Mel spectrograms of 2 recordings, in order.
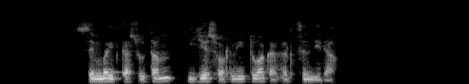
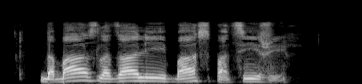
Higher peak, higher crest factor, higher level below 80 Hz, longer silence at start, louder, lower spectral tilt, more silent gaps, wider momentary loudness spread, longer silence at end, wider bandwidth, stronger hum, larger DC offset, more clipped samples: second, -4 dBFS vs 0 dBFS; about the same, 20 dB vs 16 dB; second, -66 dBFS vs -56 dBFS; first, 0.8 s vs 0.4 s; second, -21 LUFS vs -14 LUFS; first, -7 dB/octave vs -5 dB/octave; first, 1.82-1.86 s vs none; first, 13 LU vs 8 LU; first, 1.35 s vs 0.75 s; about the same, 7.6 kHz vs 7.8 kHz; neither; neither; neither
